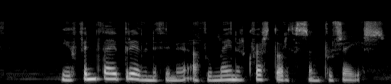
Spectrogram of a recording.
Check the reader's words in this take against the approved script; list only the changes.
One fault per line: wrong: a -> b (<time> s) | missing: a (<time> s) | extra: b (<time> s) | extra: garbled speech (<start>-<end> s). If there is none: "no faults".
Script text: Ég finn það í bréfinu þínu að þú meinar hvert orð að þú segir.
wrong: að -> sem (3.0 s)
